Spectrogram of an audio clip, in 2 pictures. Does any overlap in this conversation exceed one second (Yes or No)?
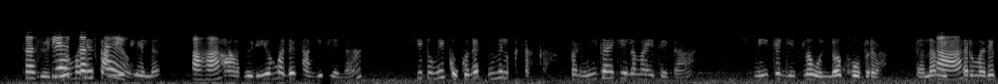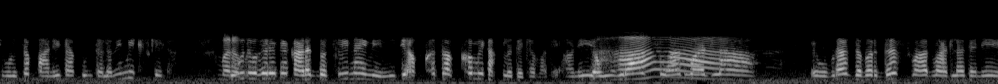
Yes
